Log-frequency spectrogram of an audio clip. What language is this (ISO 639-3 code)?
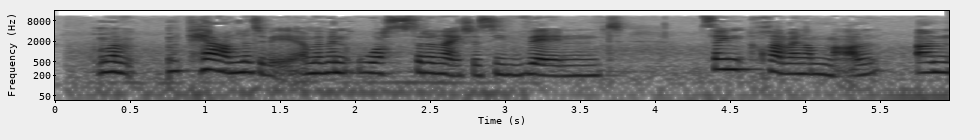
cym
